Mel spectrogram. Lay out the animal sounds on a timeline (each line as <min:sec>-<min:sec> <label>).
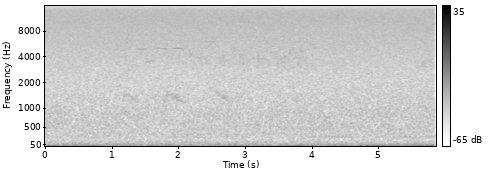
0:01.1-0:02.9 American Crow (Corvus brachyrhynchos)
0:01.3-0:02.4 Black-throated Green Warbler (Setophaga virens)
0:02.4-0:04.0 Ovenbird (Seiurus aurocapilla)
